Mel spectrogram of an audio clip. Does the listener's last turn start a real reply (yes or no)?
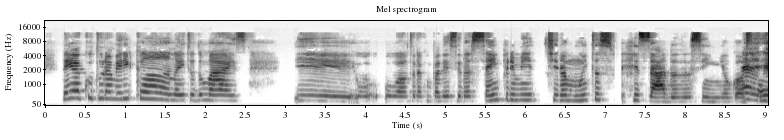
yes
